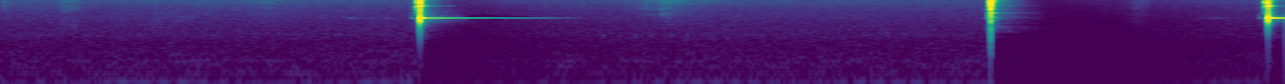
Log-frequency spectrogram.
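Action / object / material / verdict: flick / plated metal lighter lid / plated metal / none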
